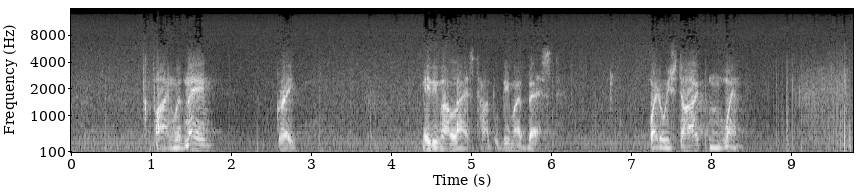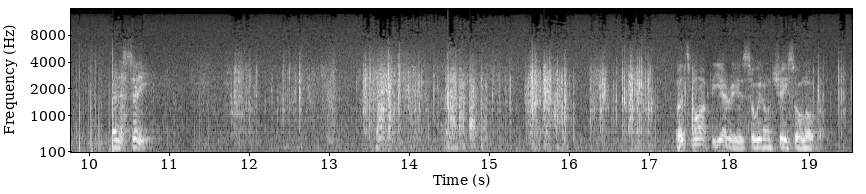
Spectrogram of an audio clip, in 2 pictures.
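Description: A young man speaks in a low, earnest voice.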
